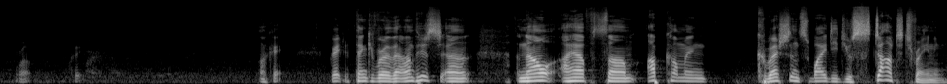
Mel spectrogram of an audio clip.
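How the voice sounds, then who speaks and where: A man with a German accent speaks at a fairly high pitch and a fairly slow pace, with ordinary pitch variation and big swings in loudness. Long, frequent pauses break up his speech, and the recording is very clean with a silent background. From Germany. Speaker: martial arts researcher. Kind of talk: conference lecture. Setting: stage with audience. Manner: halting.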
